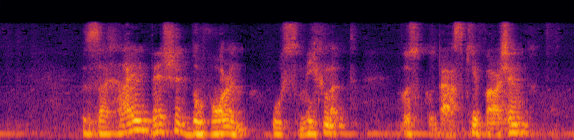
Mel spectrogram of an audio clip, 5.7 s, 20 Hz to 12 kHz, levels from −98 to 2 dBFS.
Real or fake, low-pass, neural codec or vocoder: fake; 7.2 kHz; codec, 16 kHz, 1.1 kbps, Voila-Tokenizer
